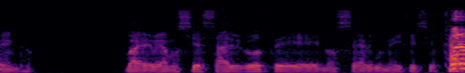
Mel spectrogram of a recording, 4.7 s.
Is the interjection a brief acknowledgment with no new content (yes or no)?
no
